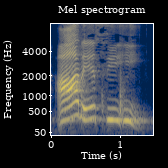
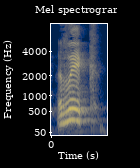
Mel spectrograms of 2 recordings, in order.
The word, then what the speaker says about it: race: C, R-A-C-E. How we are pronouncing? Rake. Should I tell? No, not like this. What I am telling? Race. That means C sound is pronouncing as a S.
